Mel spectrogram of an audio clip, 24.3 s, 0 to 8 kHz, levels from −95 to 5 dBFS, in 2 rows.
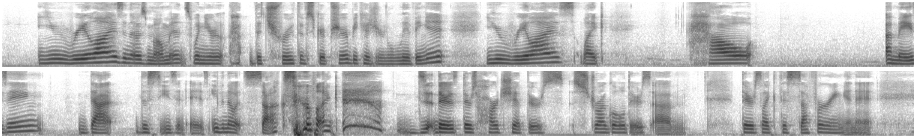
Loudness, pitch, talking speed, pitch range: -24 LUFS, 165 Hz, 100 wpm, 115-180 Hz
